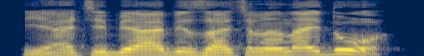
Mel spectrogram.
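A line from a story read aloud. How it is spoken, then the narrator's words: Shouting. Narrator (Russian): крикнул он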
